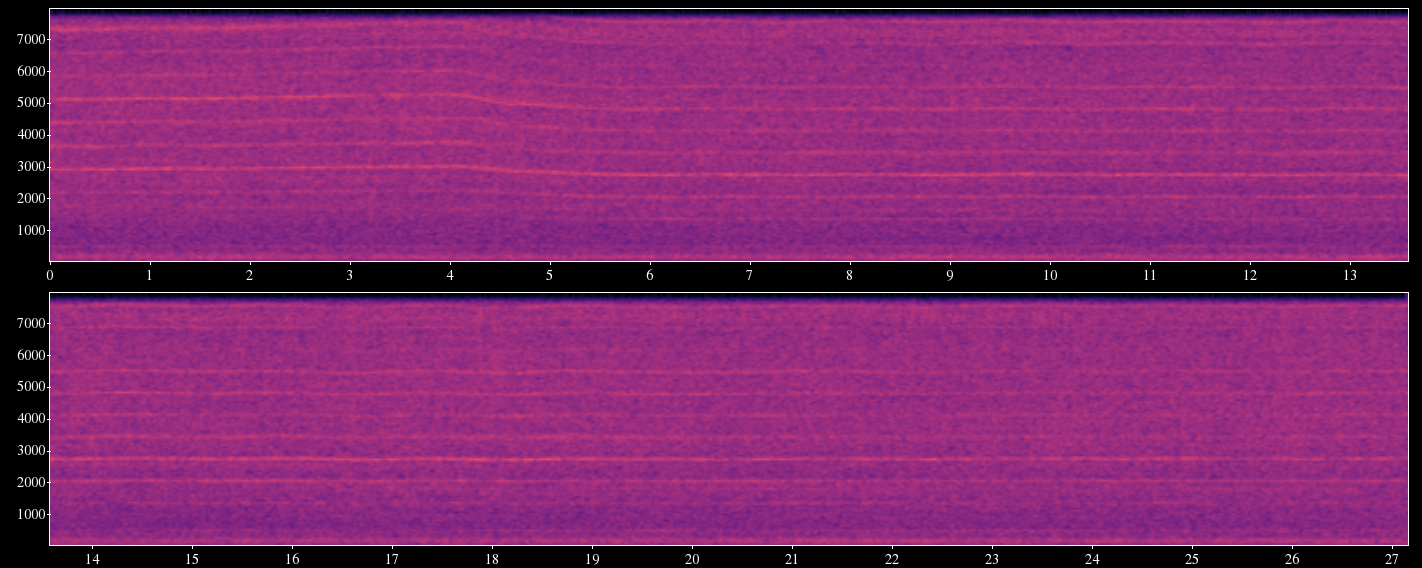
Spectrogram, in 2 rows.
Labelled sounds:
2.3	3.0	vessel noise, 4.5 to 6.0 kHz

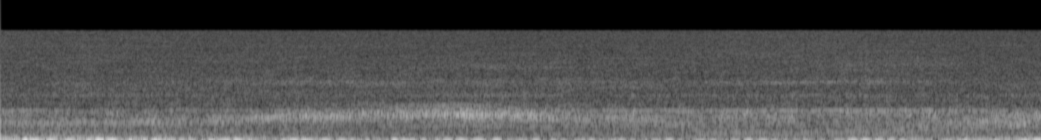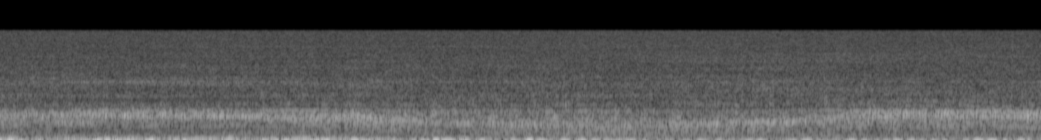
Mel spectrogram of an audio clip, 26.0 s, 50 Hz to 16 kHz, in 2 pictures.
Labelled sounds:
13.9	14.1	vessel noise, 1.9 to 2.1 kHz

